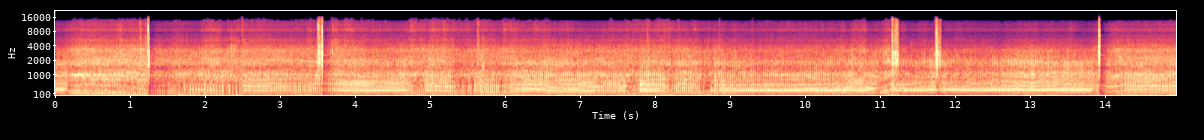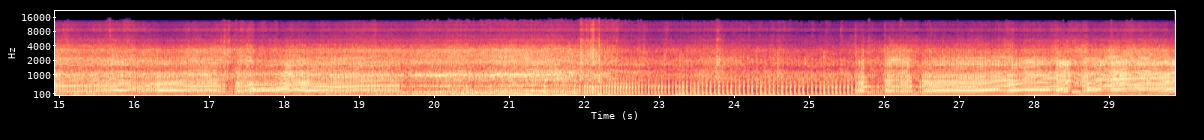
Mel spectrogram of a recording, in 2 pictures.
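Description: Off-road enduro motorcycle engine heard close up from the bike, revving up and down as it rides a dirt trail, with a few sharp knocks along the way.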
